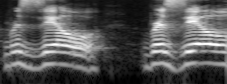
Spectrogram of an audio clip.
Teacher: utilizando o dark L, né? Esse L mais evidente. Faz aquele joguinho com a língua, joga ela lá em cima, porque você está falando inglês, então vai falar de forma diferente.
